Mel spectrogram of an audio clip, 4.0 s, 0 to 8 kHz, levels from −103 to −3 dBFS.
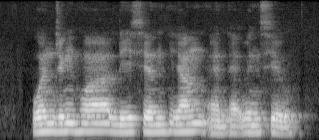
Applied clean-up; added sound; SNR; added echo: neural mask model Resemble Enhance denoiser.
